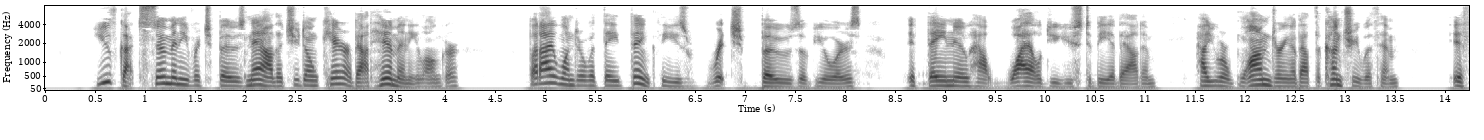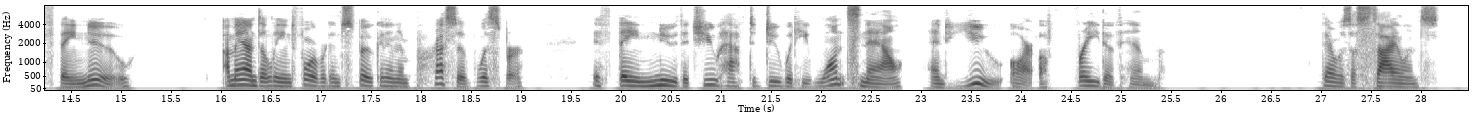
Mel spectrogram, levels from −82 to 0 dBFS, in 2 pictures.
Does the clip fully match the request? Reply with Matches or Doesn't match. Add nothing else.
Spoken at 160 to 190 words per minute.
Matches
